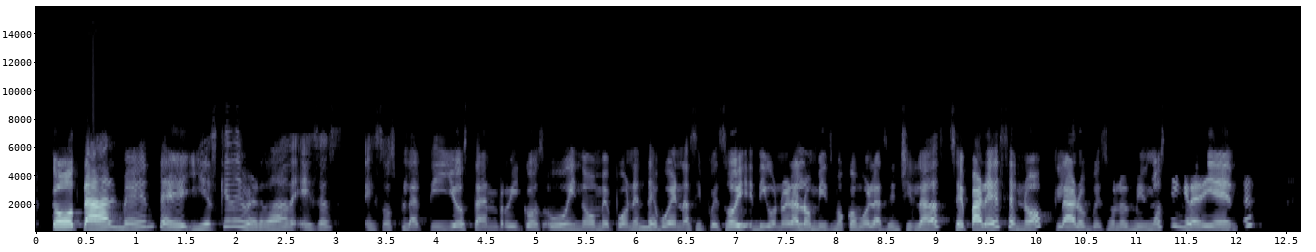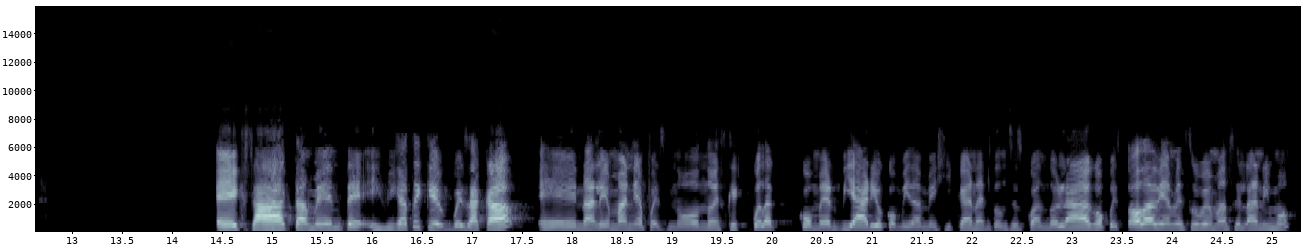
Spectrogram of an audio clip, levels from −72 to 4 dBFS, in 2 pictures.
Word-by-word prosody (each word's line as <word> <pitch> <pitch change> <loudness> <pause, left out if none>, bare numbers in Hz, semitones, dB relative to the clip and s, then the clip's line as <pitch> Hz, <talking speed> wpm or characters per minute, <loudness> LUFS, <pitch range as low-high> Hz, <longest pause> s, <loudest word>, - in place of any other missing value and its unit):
Totalmente. 310 - +5
Y 270 +4 -7
es 295 0 -11
que 415 - -7
de 415 -3 -5
verdad 275 +2 -4
esas 330 +5 -9 0.2
esos 315 +6 -13
platillos 230 0 -7
tan 220 -3 -6
ricos, 220 +5 -8
uy 275 +3 -5
no, 230 -1 -6
me 220 -3 -7
ponen 265 +11 -7
de 310 -4 -3
buenas, 230 +5 -5
y, 260 - -12
pues, - - -11
oye, 250 0 +1
digo, 225 -1 -6
no 215 - -7
era 235 +3 +2
lo 280 0 -1
mismo 250 +1 -9
como 235 -5 -6
las 215 +2 -3
enchiladas, 245 +2 -2
se 275 -5 -1
parecen, 300 - +3
¿no?, 250 - 0 0.2
Claro, 220 +2 +1
pues, 210 0 -14
son 235 0 -12
los 240 0 -7
mismos 245 +9 -8
ingredientes. 265 - 0 2.3
Exactamente. 295 +1 +6
Y 275 0 -8
fíjate 330 +5 -2
que, 310 -4 +1
pues, 255 +1 -5
acá 295 +6 +8 0.3
en 245 0 -5
Alemania, 270 +5 0
pues, 215 -2 -11
no 225 +1 -8
no 250 +1 -7
es 250 0 -6
que 270 -1 -6
pueda 250 -1 -2 0.2
comer 235 -2 -4
diario 240 0 +1
comida 220 -1 -8
mexicana, 220 +4 -7
Entonces 250 0 -13
cuando 225 -1 -8
la 235 +2 +2
hago, 335 +6 -3
pues, 220 - -11
todavía 295 +4 +2
me 300 0 -7
sube 290 -1 -6
más 275 +1 -7
el 295 -1 -9
ánimo. 275 +2 -5
260 Hz, 155 wpm, -22 LUFS, 235-295 Hz, 2.3 s, acá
